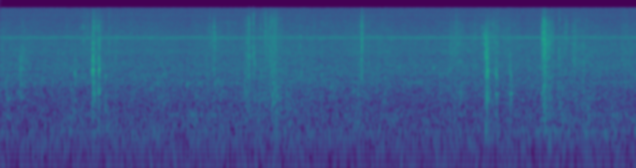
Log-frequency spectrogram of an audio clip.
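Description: Light knocks and clacks of a plastic basket being handled and set down on a slatted wooden platform: one sharp knock about a second in, a cluster around three seconds, and two more near six and seven seconds, over a steady high-pitched hum.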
